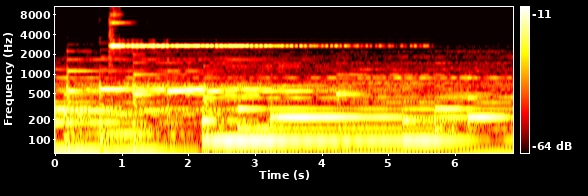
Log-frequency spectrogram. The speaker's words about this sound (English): During this audio guide, you will hear the sound of bells.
